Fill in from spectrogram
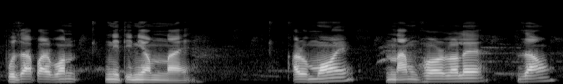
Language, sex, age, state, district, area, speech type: Assamese, male, 30-45, Assam, Majuli, urban, spontaneous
